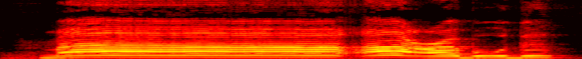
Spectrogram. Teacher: आइन को वसे हलक से अदा करेंगे, हमजा को अक्सा हलक से अदा किया।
